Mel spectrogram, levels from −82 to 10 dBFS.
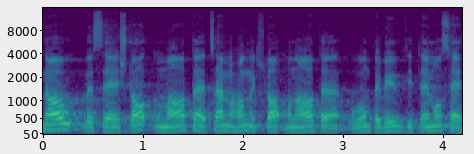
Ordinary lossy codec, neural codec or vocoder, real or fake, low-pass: none; none; real; 14.4 kHz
